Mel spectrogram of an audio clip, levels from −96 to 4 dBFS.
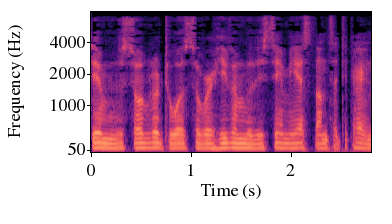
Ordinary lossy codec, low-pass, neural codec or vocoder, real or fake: MP3, 32 kbps; 7.2 kHz; codec, 16 kHz in and 24 kHz out, 0.4 kbps, LongCat-Audio-Codec, two codebook decoder; fake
